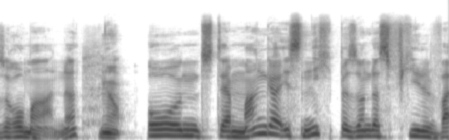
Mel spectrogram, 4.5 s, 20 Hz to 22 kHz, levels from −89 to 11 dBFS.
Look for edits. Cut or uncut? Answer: uncut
